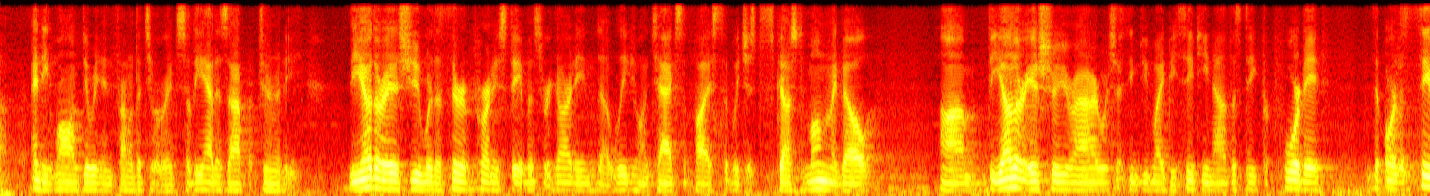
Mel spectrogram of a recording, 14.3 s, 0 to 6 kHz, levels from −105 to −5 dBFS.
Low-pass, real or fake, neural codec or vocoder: 5.4 kHz; fake; codec, 16 kHz, 0.5 kbps, FunCodec, trained on Chinese and English, 25 frames a second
